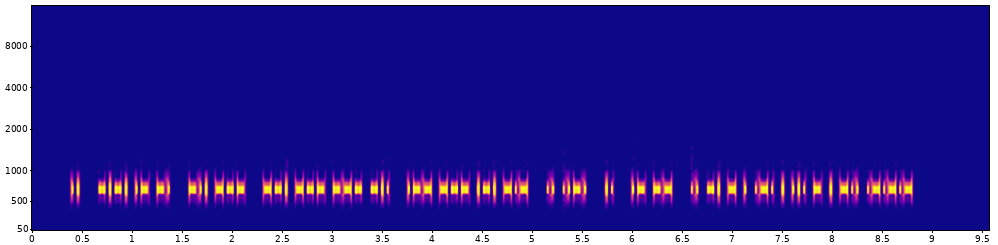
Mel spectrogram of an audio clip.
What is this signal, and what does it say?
Morse code, heard as a keyed tone, about 44 wpm, 700 Hz. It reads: I CAN DO GOOD WORK IF I AM INTERESTED.
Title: Sentences from Top 1000 Words - Review Part 6 - 45wpm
